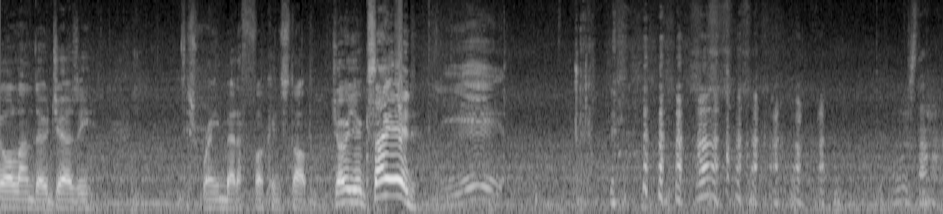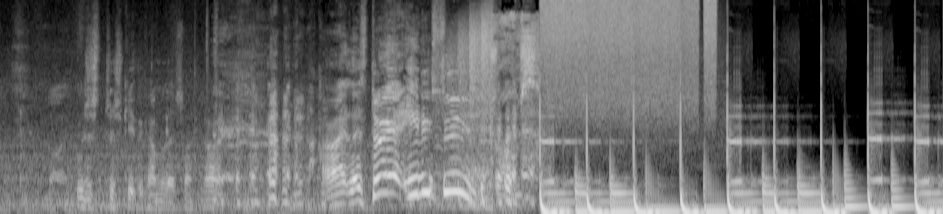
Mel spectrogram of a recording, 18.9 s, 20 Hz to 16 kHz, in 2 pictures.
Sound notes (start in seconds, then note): 5.8 laughter; 13.8 energetic EDM music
